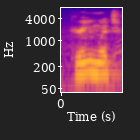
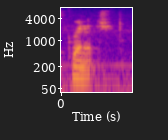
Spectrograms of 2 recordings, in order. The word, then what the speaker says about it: Greenwich: Green Witch meantime. Well, yeah. Even as I was saying, it's like, nope, that's not how you say it. It's Greenwich. Greenwich. It's kind of like spinach, but it's Greenwich.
